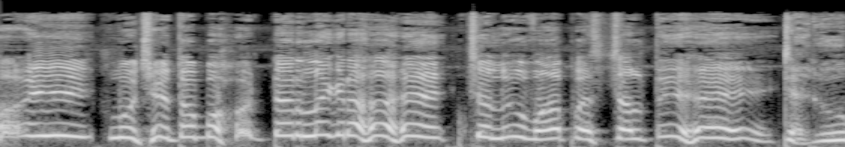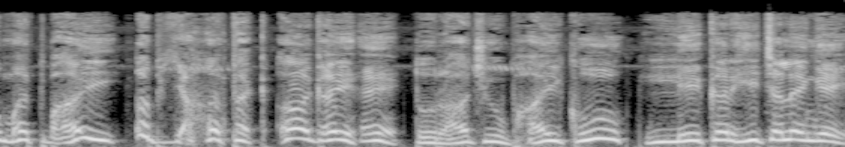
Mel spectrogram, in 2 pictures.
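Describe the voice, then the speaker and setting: A cartoonish character voice from a man at an extremely high pitch, very slow in pace and with hardly any pauses. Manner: scared, stammering.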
